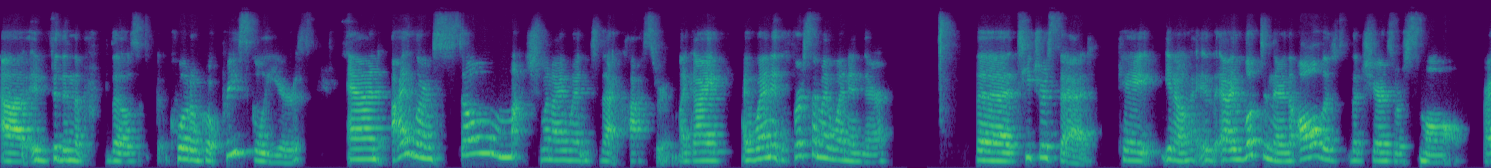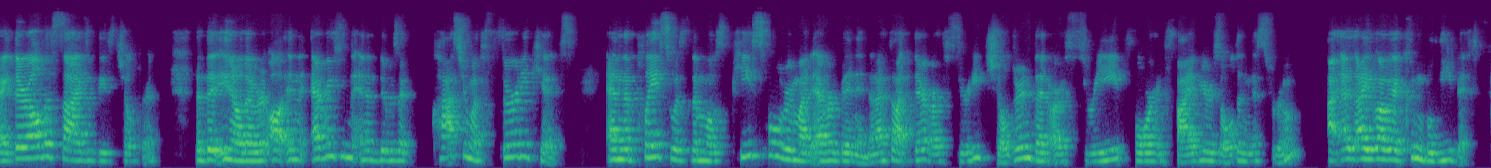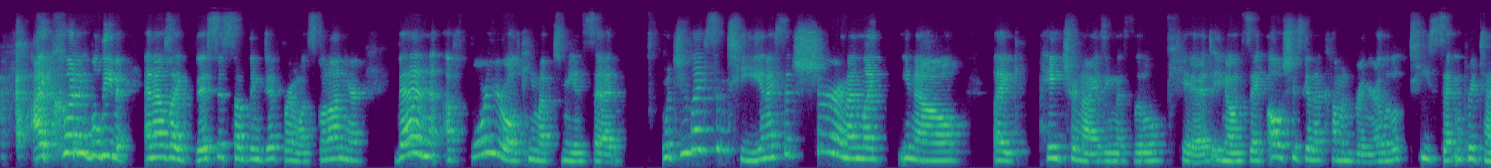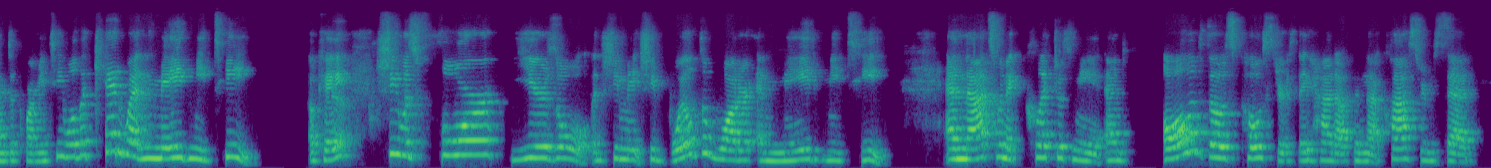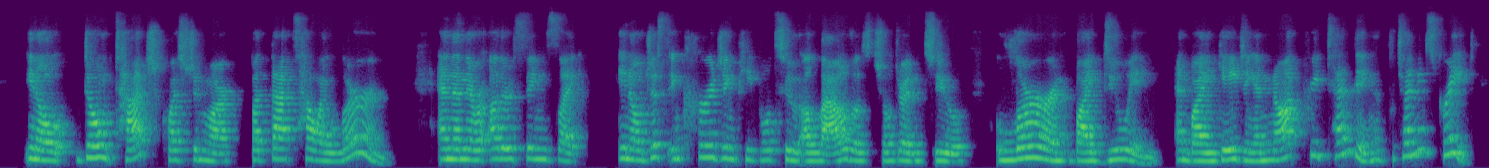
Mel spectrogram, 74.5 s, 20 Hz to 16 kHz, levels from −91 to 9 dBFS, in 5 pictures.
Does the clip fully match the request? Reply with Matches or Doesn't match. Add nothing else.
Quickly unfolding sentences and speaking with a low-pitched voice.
Doesn't match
